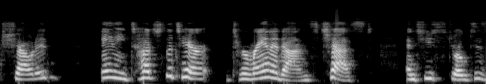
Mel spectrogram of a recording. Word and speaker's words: Pteranodon: towards the Terra doc I'm saying it wrong again it's Pteranodon oh no he thought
